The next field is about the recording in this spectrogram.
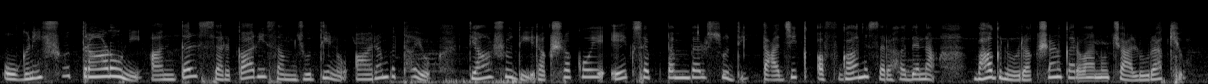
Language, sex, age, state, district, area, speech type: Gujarati, female, 18-30, Gujarat, Valsad, rural, read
